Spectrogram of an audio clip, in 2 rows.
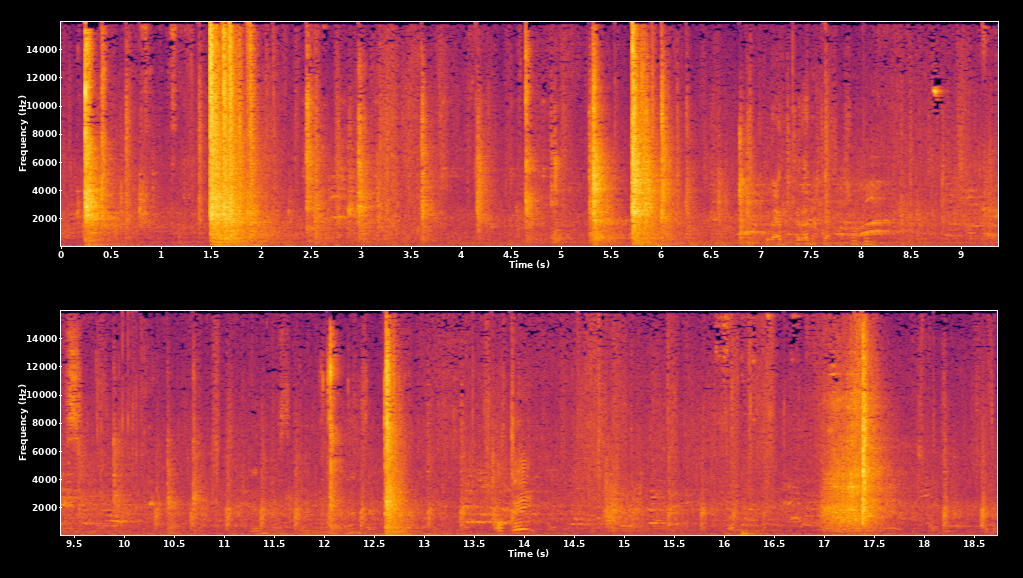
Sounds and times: metal sheet cover down rattle 0.2 - 7.0

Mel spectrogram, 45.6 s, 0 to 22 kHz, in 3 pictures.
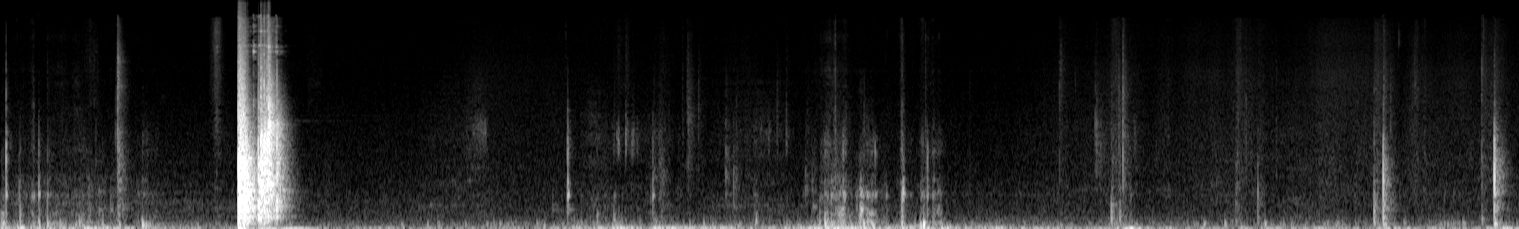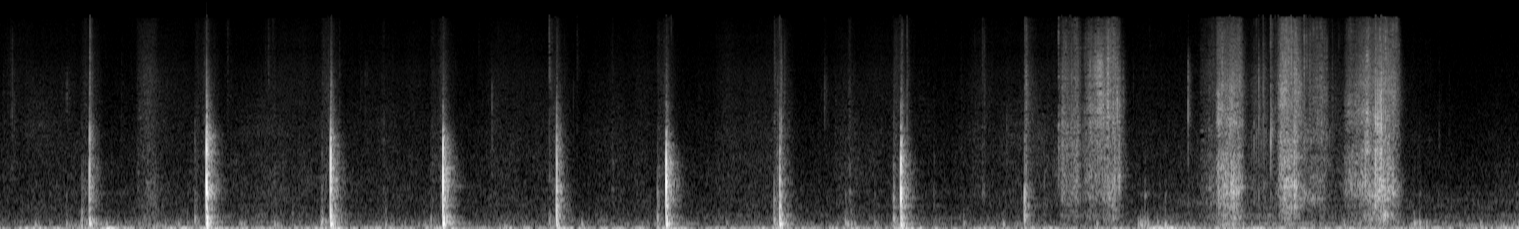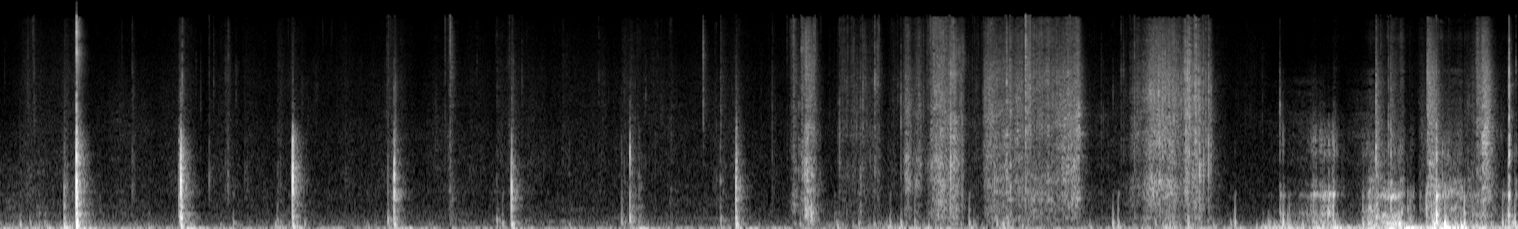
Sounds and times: footsteps inside a house 5.8 - 9.5
footsteps inside a house 10.5 - 25.8
footsteps inside a house 30.5 - 38.0

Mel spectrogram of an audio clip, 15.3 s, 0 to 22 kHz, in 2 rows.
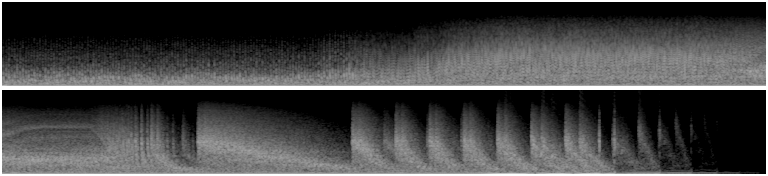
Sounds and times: Analog Bass 0.0 - 15.0
pad 8.6 - 14.6

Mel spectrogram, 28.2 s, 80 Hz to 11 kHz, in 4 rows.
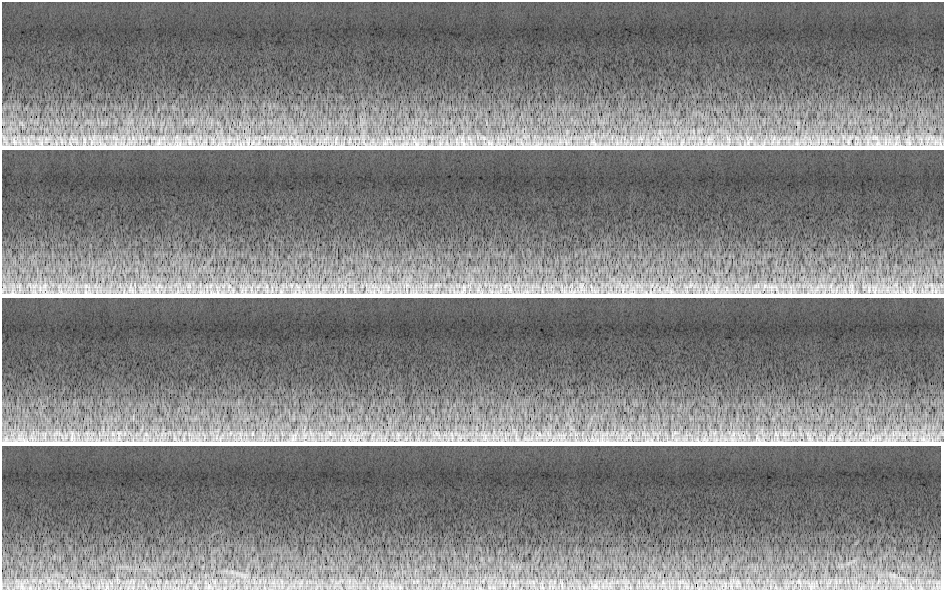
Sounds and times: Small waterfall 0.0 - 28.2

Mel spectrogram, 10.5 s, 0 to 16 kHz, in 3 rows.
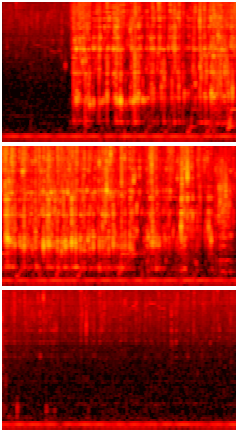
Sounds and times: Continuous pour of liquid into glass 1.0 - 7.1
liquid and glass hitting sides of container 6.1 - 7.0

